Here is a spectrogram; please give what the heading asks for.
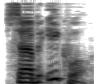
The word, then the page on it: subequal: British English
